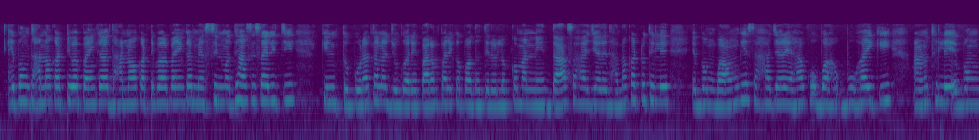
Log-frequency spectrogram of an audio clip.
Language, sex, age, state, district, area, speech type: Odia, female, 18-30, Odisha, Kendrapara, urban, spontaneous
